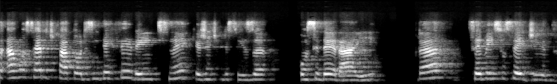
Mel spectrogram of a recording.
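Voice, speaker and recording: A Brazilian woman teacher, a guest on a video call, talking in a chatty, reflective way. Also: high-pitched. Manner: chatty, reflective, quick to agree. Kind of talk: casual video-call chat. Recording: roomy video call audio.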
